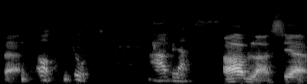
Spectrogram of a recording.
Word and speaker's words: hablas: Because this word ends with an S, right? So the stress naturally falls on the second to last syllable, which in two-syllable words is the first syllable.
